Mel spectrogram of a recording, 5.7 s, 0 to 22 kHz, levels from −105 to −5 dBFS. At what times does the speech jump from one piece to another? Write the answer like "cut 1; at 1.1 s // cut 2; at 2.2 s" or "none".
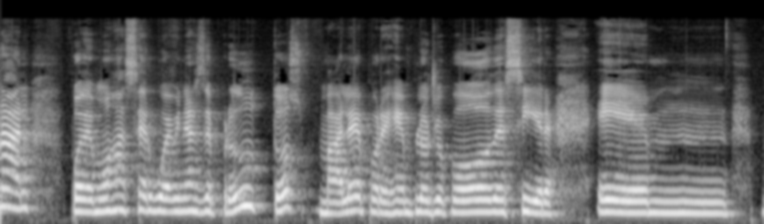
none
